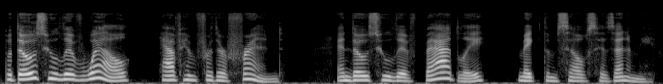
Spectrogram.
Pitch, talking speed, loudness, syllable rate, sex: 190 Hz, 170 wpm, -19 LUFS, 4.8 syllables/s, female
